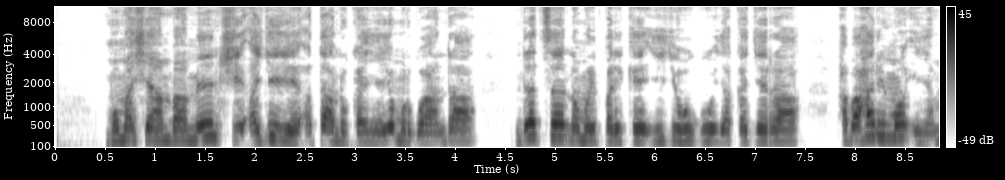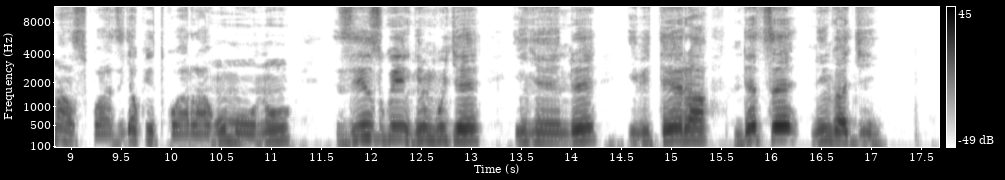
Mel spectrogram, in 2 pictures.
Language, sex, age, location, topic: Kinyarwanda, male, 25-35, Huye, agriculture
